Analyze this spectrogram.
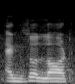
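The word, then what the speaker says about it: axolotl: Salamander में होता है बेटा एक्सोलॉट, एल साइलेंट है बाद वाला, लार्वा।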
